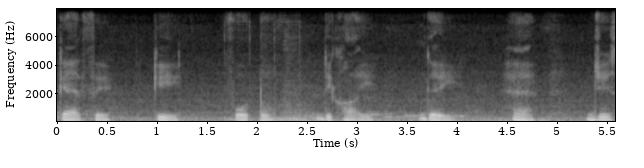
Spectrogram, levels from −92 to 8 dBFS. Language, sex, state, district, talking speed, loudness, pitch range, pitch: Hindi, female, Haryana, Rohtak, 75 wpm, -18 LUFS, 170-190 Hz, 180 Hz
